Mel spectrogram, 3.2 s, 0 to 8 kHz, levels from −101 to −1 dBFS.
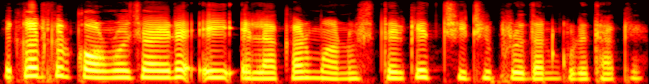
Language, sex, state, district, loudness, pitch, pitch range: Bengali, female, Jharkhand, Jamtara, -18 LUFS, 230 Hz, 210-250 Hz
